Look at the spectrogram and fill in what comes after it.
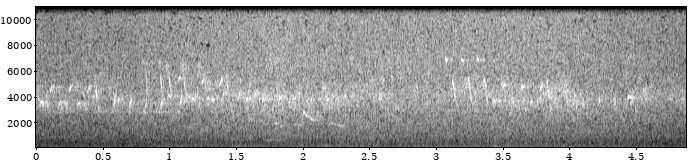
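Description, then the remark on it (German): Small birds chirp in quick, repeated high twitters throughout, faint over a steady outdoor hiss with soft rustling underneath, as they land near a pond and peck for food at the shore. “Kleine Vögel landen zwitschernd in der Nähe des Teiches und picken am Ufer nach ihrem Futter.”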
